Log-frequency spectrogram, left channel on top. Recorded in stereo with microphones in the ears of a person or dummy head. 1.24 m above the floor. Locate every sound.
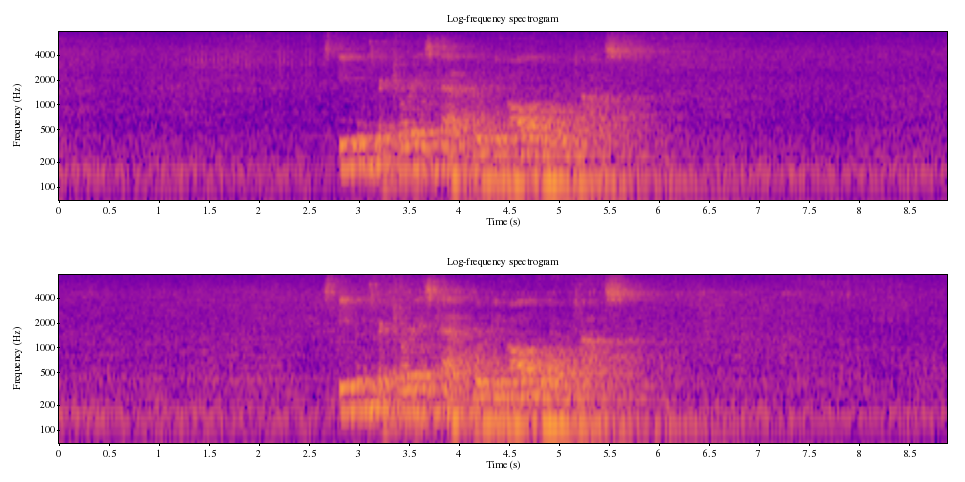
2.6 s a man speaking: 10° right (ahead or behind), 3 m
